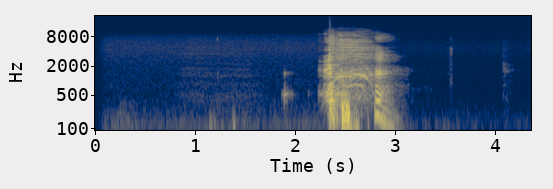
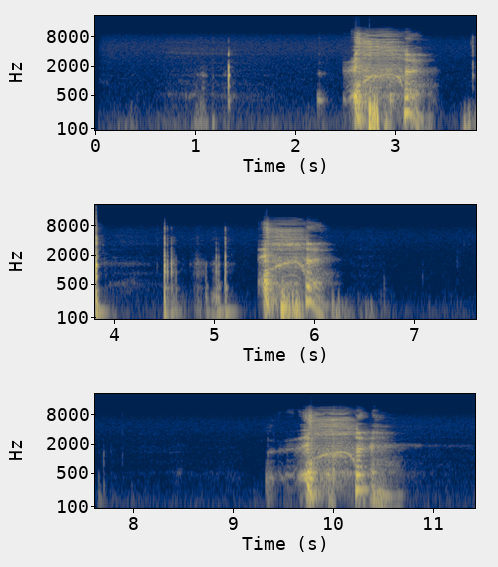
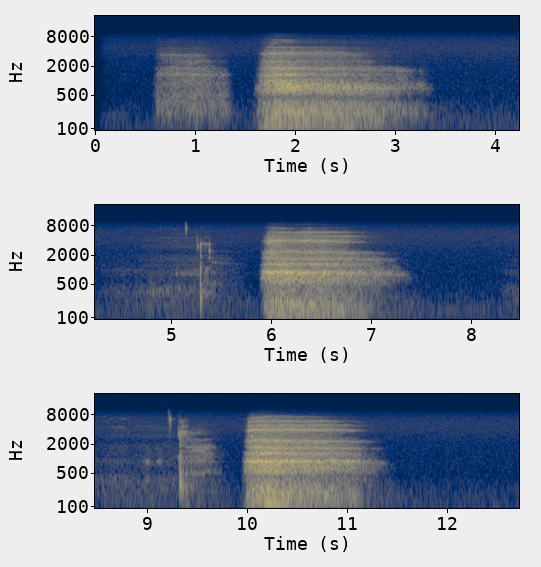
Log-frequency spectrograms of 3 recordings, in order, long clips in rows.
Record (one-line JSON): {"cough_length": "4.4 s", "cough_amplitude": 32768, "cough_signal_mean_std_ratio": 0.28, "three_cough_length": "11.4 s", "three_cough_amplitude": 32768, "three_cough_signal_mean_std_ratio": 0.32, "exhalation_length": "12.7 s", "exhalation_amplitude": 14983, "exhalation_signal_mean_std_ratio": 0.45, "survey_phase": "beta (2021-08-13 to 2022-03-07)", "age": "45-64", "gender": "Male", "wearing_mask": "No", "symptom_none": true, "smoker_status": "Ex-smoker", "respiratory_condition_asthma": true, "respiratory_condition_other": false, "recruitment_source": "REACT", "submission_delay": "2 days", "covid_test_result": "Negative", "covid_test_method": "RT-qPCR", "influenza_a_test_result": "Negative", "influenza_b_test_result": "Negative"}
